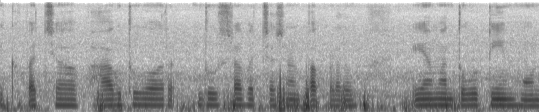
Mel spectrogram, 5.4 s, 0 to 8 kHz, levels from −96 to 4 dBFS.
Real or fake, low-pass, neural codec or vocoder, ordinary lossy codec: real; 7.2 kHz; none; none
